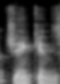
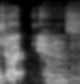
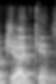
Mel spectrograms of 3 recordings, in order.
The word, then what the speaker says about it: Judkins: just insane running backs like uh Jenkins and Henderson both just so stink good Judkins oh Judkins I'm sorry thank you Mr blae see I'm mispronouncing stuff all over the place um but Zach who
